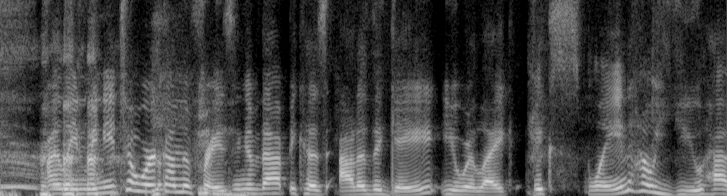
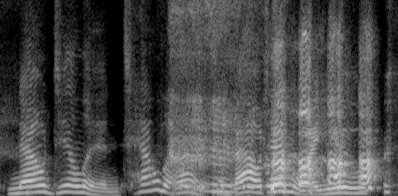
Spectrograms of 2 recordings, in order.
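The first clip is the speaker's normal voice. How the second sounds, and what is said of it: Robotic voice. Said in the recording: “robot voice”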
